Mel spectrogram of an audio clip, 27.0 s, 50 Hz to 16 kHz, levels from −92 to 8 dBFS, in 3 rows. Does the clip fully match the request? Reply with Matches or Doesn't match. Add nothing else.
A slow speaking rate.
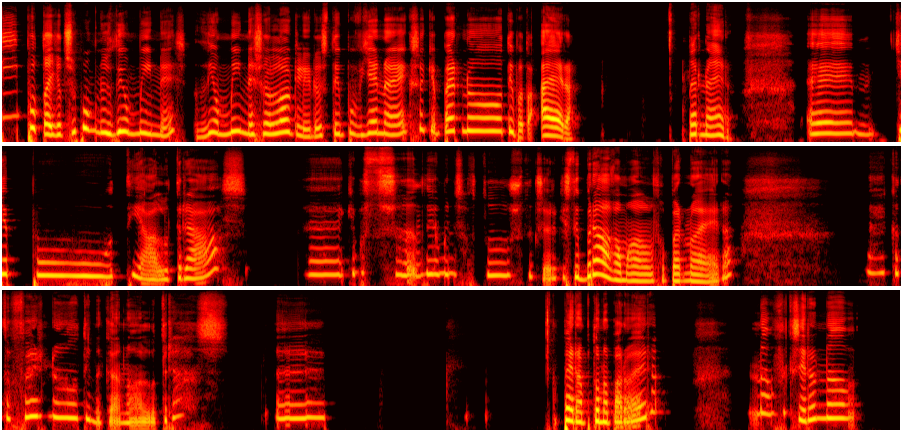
Doesn't match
